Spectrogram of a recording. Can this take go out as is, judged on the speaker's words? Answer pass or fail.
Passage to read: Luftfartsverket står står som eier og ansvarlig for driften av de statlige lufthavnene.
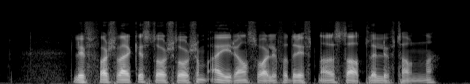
pass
